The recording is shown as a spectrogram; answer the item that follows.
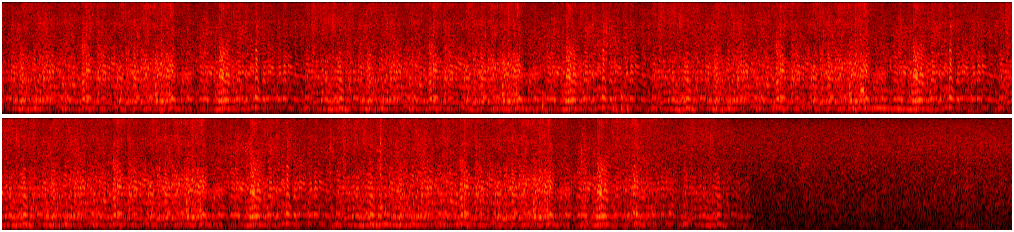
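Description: Flying insects buzzing close by: a continuous low, wavering hum that cuts off suddenly near the end.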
